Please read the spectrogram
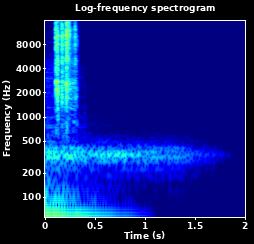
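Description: A short, sharp click-like sound effect as the channel logo appears, over a low closing chord that fades away within about a second and a half, then silence.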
